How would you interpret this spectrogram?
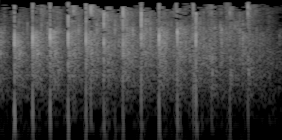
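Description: A round of applause at a Sunday church service, in appreciation of a drummer playing his first Sunday, with sharp, steady claps repeating about every quarter second over a dense wash of clapping, holding an even, moderately loud level throughout with no voices.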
